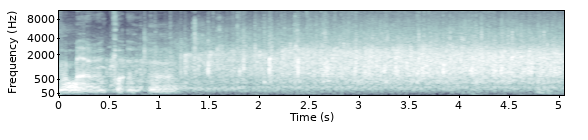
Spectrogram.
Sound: audience applauding

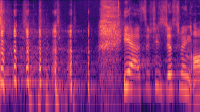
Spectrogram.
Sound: laughter

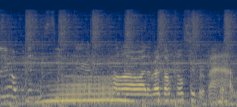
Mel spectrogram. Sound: grunts

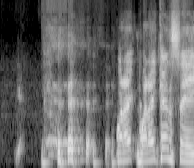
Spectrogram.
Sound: laughs

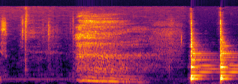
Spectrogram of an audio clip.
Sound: band Sighs

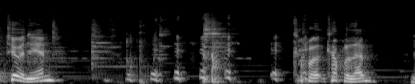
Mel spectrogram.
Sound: chuckling

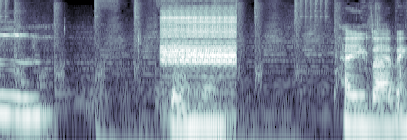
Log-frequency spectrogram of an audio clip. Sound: buzzer rings

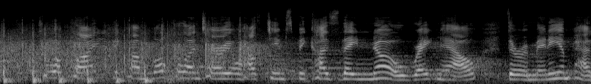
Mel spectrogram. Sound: applause

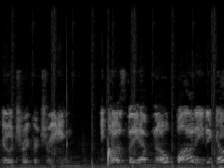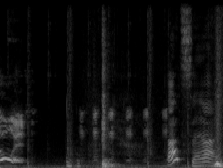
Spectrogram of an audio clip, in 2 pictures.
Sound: laughs

